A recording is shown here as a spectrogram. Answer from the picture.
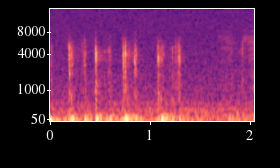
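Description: Typing on a computer keyboard: a quick run of key clicks that stops about a second and a half in.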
